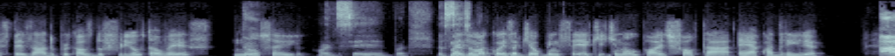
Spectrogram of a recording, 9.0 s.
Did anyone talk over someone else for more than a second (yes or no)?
no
